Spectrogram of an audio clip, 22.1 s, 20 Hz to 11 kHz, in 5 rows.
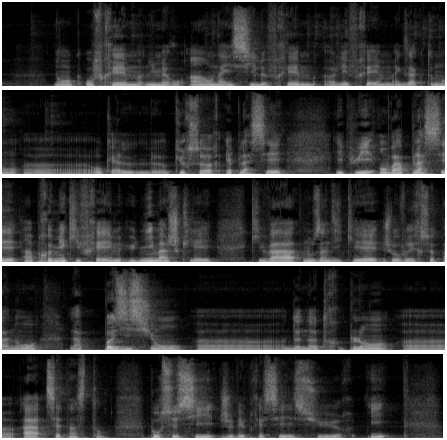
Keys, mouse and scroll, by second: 3.7 click, 7.2 scroll up 2, 8.7-10.5 scroll down 1, 10.9 scroll down 1, 12.1 n, 20.8 i.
